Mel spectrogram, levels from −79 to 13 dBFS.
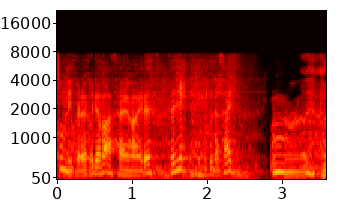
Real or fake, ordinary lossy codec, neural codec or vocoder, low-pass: fake; none; codec, 16 kHz, 1 kbps, FunCodec, trained on LibriTTS, 50 frames a second; none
